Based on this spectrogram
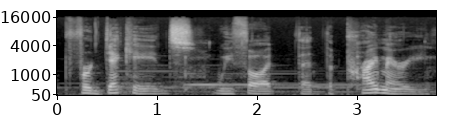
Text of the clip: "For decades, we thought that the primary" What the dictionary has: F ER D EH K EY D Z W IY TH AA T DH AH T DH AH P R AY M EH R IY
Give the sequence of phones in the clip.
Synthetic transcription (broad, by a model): F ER D EH K EY D Z W IY TH AA T DH AH T DH AH P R AY M EH R IY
